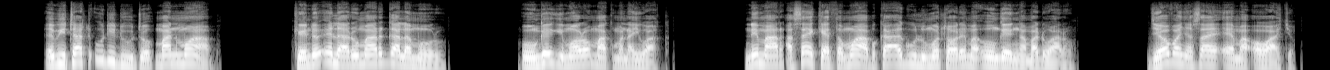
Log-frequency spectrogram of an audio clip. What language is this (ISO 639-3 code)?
luo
